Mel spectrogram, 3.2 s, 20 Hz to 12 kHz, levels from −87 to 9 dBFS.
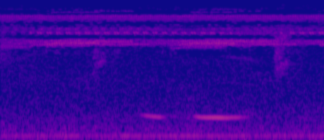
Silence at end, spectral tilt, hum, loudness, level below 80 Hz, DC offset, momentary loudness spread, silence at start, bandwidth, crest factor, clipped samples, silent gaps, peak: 0 s; -1.5 dB/octave; none; -50 LUFS; -72 dBFS; under 0.1%; 4 LU; 0 s; 11.5 kHz; 14 dB; under 0.1%; none; -38 dBFS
